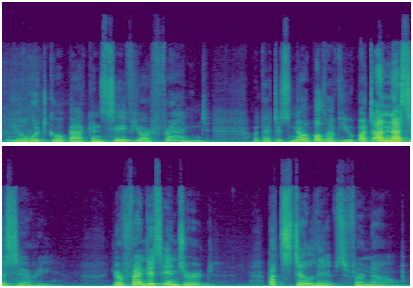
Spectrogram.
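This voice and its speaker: A woman's voice: fairly low pitch, huge pitch swings, normal speed. A woman playing a solemn, menacing jungle priest in a radio adventure, speaking in formal, grandiose phrases. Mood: soothing, ominous. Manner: formal, grandiose, refers to self in third person. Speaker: actor in live radio theater. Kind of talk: melodramatic radio adventure acting. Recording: live stage recording with faint music.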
